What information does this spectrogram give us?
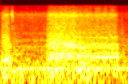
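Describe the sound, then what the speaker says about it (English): A desktop printer runs through the final page of a card sheet, a soft whirring feed that steps up into a steadier mechanical drone, close and fairly quiet. "I think the last page is printing here."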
